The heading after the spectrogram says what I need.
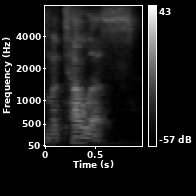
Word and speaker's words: Metellus: So I mean, I've heard people say it Metellus. It's not Metellus. The emphasis. They put the emphasis on the wrong syllable. It's Metellus.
